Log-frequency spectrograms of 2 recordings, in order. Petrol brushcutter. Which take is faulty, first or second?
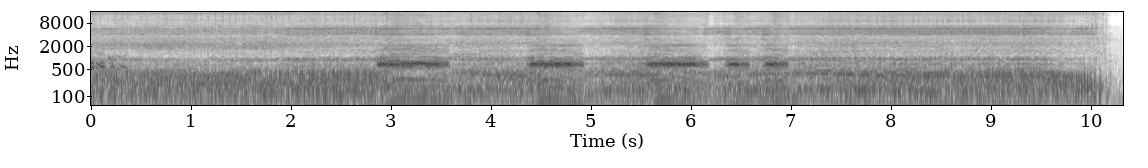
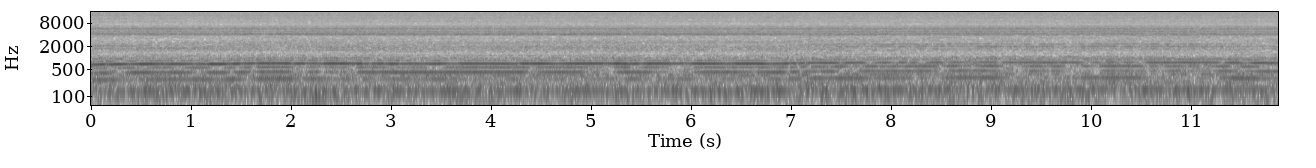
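first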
